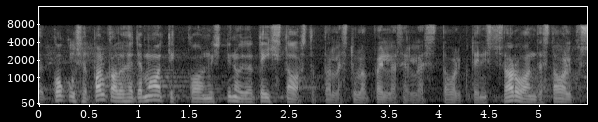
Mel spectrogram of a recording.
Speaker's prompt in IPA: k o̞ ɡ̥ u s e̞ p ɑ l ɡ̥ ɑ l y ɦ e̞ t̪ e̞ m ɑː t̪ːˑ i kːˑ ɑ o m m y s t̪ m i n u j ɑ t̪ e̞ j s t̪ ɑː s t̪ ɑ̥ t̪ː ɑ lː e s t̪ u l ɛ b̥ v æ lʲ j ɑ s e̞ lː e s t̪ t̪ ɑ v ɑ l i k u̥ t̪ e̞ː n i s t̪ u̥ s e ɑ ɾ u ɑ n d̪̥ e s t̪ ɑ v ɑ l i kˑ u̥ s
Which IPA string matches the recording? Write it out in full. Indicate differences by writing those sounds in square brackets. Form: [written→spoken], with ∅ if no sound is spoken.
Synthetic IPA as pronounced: k o̞ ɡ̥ u s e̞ p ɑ l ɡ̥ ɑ l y ɦ e̞ t̪ e̞ m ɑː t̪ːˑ i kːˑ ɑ o [m→n] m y s t̪ m i n u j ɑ t̪ e̞ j s t̪ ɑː s t̪ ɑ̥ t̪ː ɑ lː e s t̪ u l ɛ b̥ v æ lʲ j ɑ s e̞ lː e s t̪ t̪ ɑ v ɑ l i k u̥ t̪ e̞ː n i s t̪ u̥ s e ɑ ɾ u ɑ n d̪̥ e s t̪ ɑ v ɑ l i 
